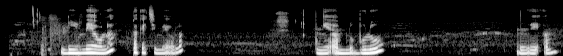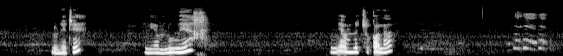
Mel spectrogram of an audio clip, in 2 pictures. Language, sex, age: Wolof, female, 18-24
